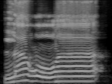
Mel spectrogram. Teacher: غین زبر لاغ، واو دو زبر ون، لغون، لغون، وقفن لغوا، دو زبر پر جب آپ وقف کرتے ہیں تو اسے لمبا کر کے وقف کیا جاتا ہے ، اس لیے ہم اسے تھوڑا سا کھینچ کر پڑھ رہے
